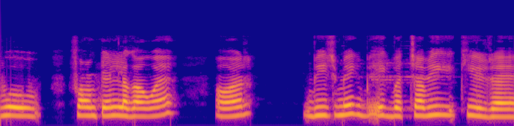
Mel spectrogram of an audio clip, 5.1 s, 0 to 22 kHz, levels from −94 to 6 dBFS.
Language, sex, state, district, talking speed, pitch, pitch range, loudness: Hindi, female, Punjab, Pathankot, 165 wpm, 240 Hz, 230-255 Hz, -16 LUFS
